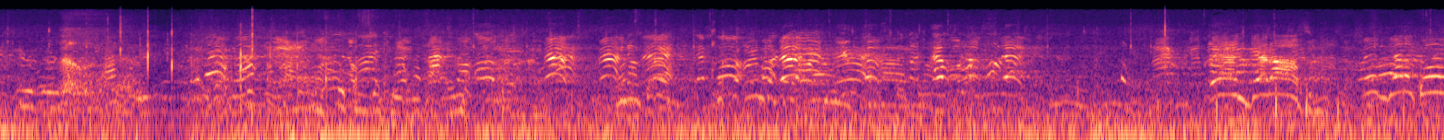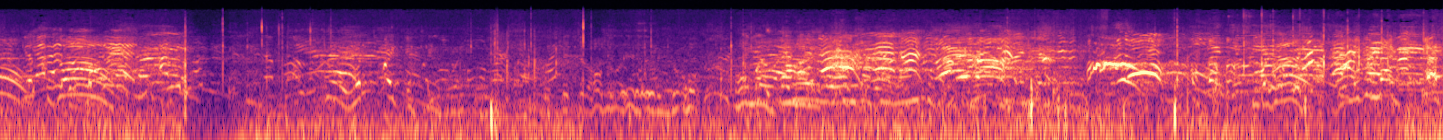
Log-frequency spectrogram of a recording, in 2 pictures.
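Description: Young players shout and call to each other outdoors across an open field.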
